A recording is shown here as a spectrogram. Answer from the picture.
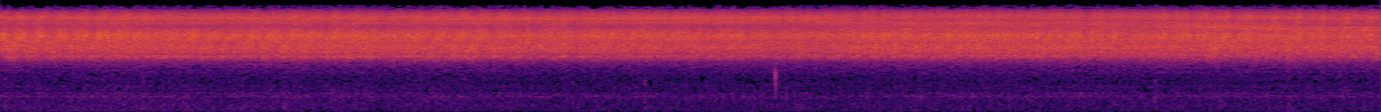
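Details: Many cicadas singing on a Sunday morning in August on the Philosophy Path in Kyoto, Japan: a dense, continuous high hissing buzz without pause, one brief click midway.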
